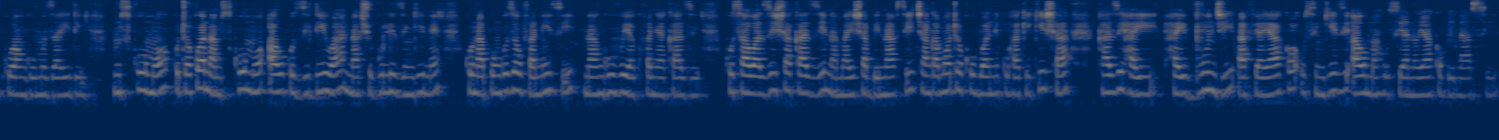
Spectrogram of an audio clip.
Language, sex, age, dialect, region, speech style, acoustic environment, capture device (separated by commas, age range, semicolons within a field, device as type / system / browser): Swahili, female, 18-24, Kenya - Nairobi Sheng-influenced, Kenya, relaxed, silence, desktop / Windows / Chrome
